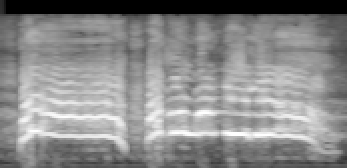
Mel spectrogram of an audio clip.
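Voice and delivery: very high, loud delighted shriek; winner's scream. Retold or imitated. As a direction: scream like a quiz show winner. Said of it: "And they start screaming".

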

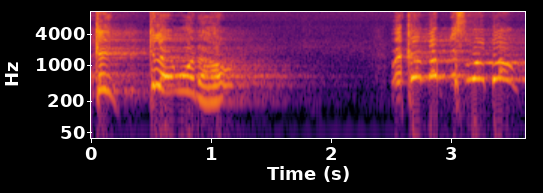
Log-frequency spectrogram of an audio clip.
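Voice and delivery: high, laughing, boastful voice; cocky young David. Pretend. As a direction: brag to the king that it's easy.

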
